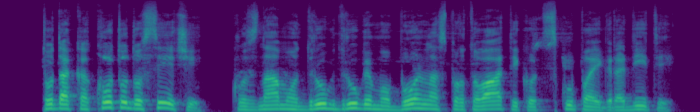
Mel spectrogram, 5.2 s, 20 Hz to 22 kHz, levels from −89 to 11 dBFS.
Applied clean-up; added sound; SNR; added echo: neural mask model DeepFilterNet 3.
